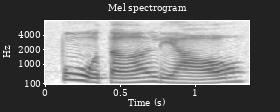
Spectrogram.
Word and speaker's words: 不得了: 더를 사용하는 경우에 또 다른 단어 不得了, 不行. 不得了에서 여기 발음이 了인 거 주의해 주세요.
